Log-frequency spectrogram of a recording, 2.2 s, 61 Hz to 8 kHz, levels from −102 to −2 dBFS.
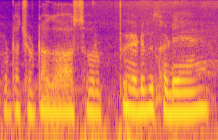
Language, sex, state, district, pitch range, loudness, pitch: Hindi, male, Uttar Pradesh, Shamli, 160-175 Hz, -14 LUFS, 165 Hz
